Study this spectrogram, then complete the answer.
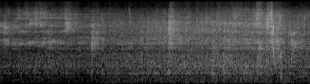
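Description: Chopped goulash ingredients sizzling in a skillet, a close, steady crackle of frying with small pops and bursts, no voices.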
